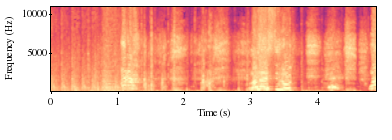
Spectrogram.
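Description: A young man laughs loudly and excitedly close by.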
